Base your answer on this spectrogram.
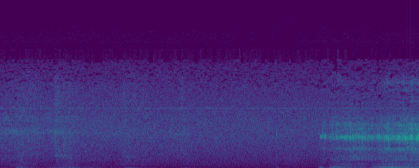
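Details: Coco the Basset Hound, female, asleep on a couch: quiet, soft breathing for three seconds, then a loud, rasping, buzzy snore begins and builds to the end.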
